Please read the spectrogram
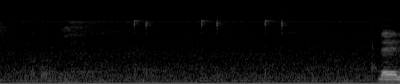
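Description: Faint computer clicks in three quick pairs, about half a second apart, over a steady low hum and hiss.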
